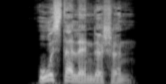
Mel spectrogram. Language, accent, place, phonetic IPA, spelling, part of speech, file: German, Germany, Berlin, [ˈoːstɐlɛndɪʃn̩], osterländischen, adjective, De-osterländischen.ogg
- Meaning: inflection of osterländisch: 1. strong genitive masculine/neuter singular 2. weak/mixed genitive/dative all-gender singular 3. strong/weak/mixed accusative masculine singular 4. strong dative plural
